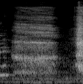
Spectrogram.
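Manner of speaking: sharp excited gasp. Real, not acted. She gasps on seeing the bun, delighted gasp. Overjoyed at her new wig.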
